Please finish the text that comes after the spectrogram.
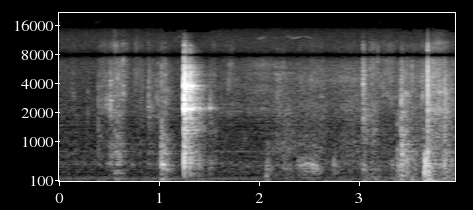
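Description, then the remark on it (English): Dice rolled for an acrobatics check in a tabletop role-playing game clatter across a hard surface: one sharp, bright impact followed by scattered lighter ticks and rattles, then another crisp click near the end. No one speaks. “I'm going to reroll. These dice normally I'll get hate me.”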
